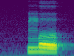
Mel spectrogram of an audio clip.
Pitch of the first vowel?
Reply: low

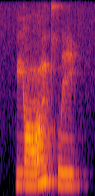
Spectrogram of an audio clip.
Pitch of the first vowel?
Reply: rising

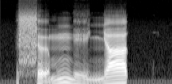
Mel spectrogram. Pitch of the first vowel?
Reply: rising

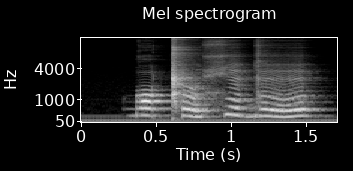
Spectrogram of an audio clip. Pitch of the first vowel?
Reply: falling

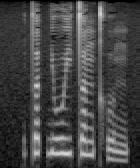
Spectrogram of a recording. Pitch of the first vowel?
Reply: high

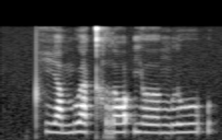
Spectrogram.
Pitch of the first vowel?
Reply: low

